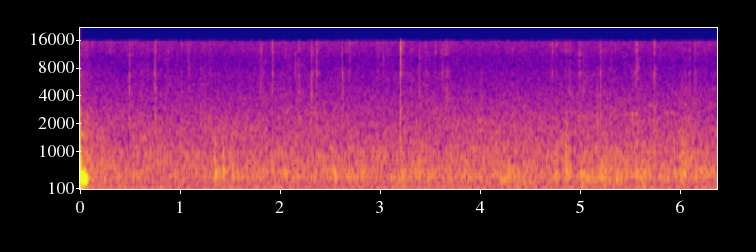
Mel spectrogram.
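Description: Faint, sparse clicks of chicken wire being bent and teased into shape by hand, the sharpest about three seconds in.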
